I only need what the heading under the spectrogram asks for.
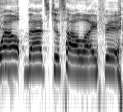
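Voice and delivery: put-on gloomy voice. Imitating the district attorney's outlook on everything: imitating gloomy Adam Schiff. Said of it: "everything is the worst day of his life".

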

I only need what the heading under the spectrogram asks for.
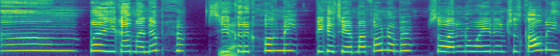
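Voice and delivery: mock shrill angry octave jump, drawn-out "you". Retelling an argument, the speaker imitates Sheree getting angry, voice jumping an octave. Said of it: "her voice goes into that octave".

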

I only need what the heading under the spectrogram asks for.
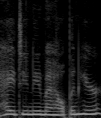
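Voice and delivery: mock sweet, very high, gentle, kind tone. Describing checking on someone who is escalating, the speaker acts out speaking very kindly. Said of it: "like very kindly say".

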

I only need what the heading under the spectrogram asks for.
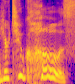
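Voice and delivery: playful teasing tone. Retelling what a woman said to the man filming her, in a playful tone. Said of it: "she says in a playful tone".

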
